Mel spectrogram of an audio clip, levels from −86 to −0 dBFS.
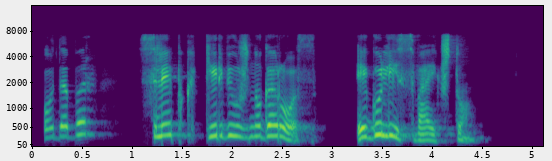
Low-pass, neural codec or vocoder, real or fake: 7.2 kHz; none; real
